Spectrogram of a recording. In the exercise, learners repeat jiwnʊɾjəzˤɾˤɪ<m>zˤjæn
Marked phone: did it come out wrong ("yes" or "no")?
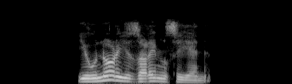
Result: no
